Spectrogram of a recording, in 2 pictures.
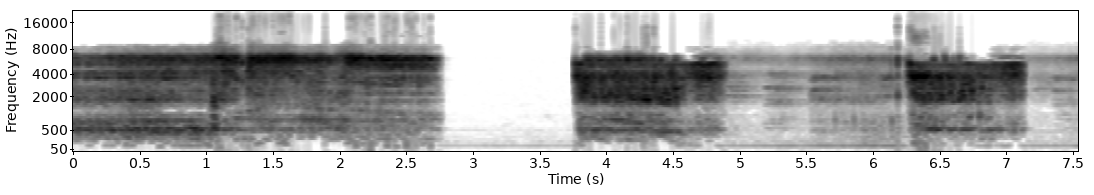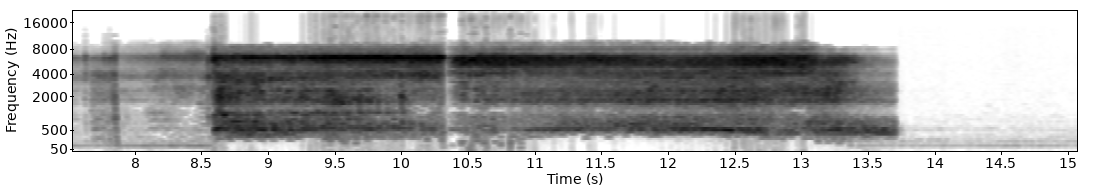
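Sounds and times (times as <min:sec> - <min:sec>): creature hissing: 0:00.0 - 0:02.8, 0:03.8 - 0:05.0, 0:10.3 - 0:13.8.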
